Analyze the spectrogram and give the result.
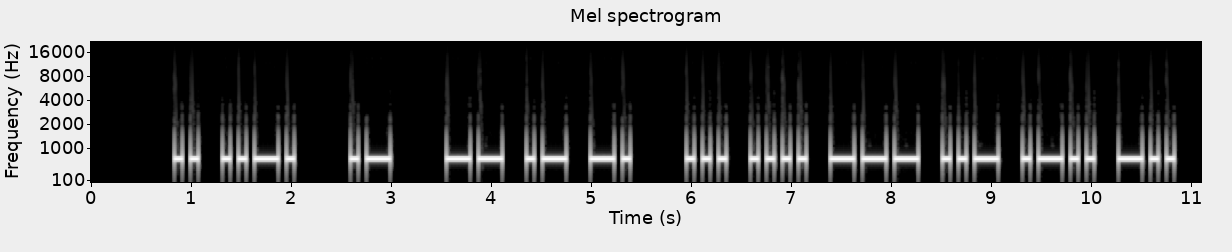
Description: Morse code, heard as a keyed tone, about 14 wpm, 700 Hz. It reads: IF A MAN SHOULD
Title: Sentences from Top 1500 Words 15wpm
